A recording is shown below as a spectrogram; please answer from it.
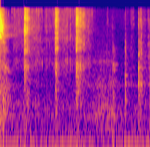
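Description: Old toothbrush bristles flicked by a plastic-wrapped fingertip to spatter watercolor onto paper: a few faint, irregular flicks.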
